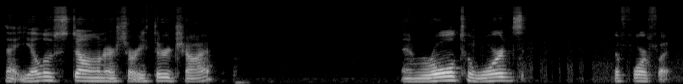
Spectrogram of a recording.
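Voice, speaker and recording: A woman giving calm, analytical live commentary on a curling match. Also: deep voice. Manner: calm, analytical play-by-play with pauses.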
